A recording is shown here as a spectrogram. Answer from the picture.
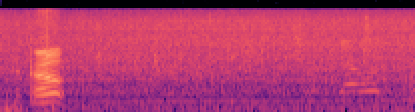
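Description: Car engine running steadily at low speed, a low hum heard from just outside the car.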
